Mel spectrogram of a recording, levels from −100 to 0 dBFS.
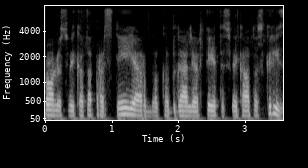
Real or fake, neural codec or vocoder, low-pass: fake; codec, 44.1 kHz, 7.8 kbps, Pupu-Codec; 7.2 kHz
